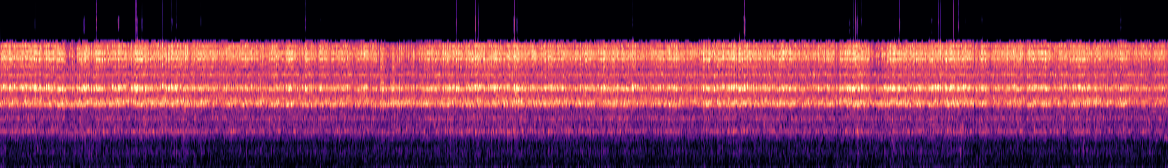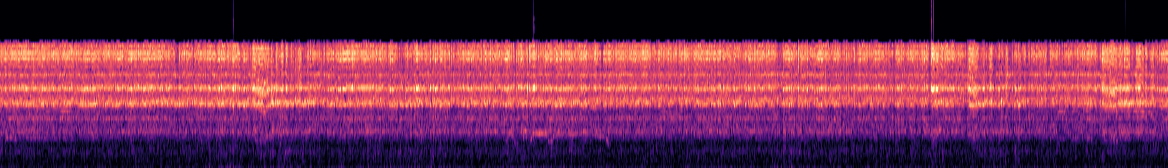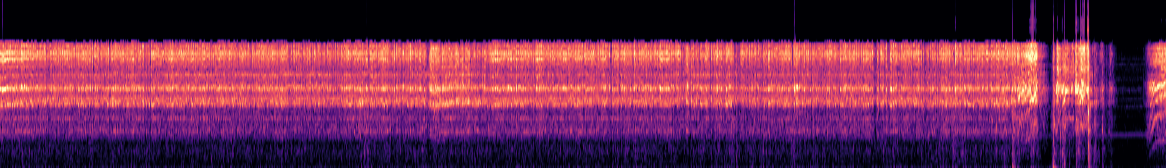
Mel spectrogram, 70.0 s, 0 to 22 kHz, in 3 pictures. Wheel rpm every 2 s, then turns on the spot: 230, 230, 230, 230, 230, 230, 240, 240, 230, 230, 230, 240, 230, 230, 230, 230, 230, 230, 230, 230, 230, 230, 230, 230, 230, 240, 240, 230, 230, 230, 230, 230, 230, 220, 120.
none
